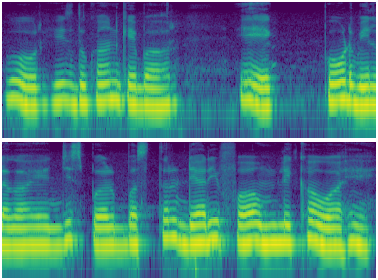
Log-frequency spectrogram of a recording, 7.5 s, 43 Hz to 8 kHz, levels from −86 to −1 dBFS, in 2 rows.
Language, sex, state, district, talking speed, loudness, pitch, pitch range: Hindi, male, Uttar Pradesh, Saharanpur, 145 wpm, -15 LUFS, 165 Hz, 155-175 Hz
